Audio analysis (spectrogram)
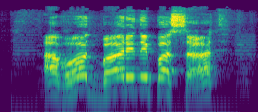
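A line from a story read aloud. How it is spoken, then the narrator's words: Shouting out. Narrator (Russian): выкрикнул перхуша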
